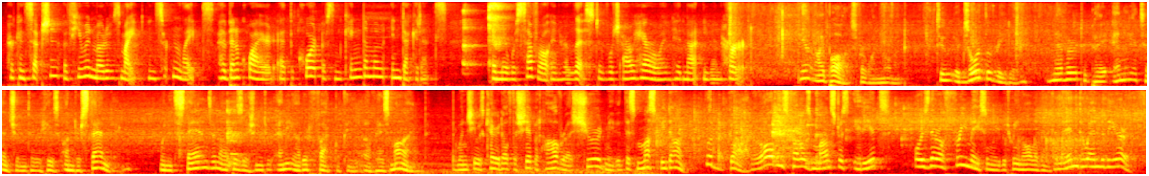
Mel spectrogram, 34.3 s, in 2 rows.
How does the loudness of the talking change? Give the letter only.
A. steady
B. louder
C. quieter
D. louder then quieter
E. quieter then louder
A.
